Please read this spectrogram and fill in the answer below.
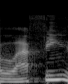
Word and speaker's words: laughing: A pronúncia aqui é laughing, esse GH tem um som de F, tá?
